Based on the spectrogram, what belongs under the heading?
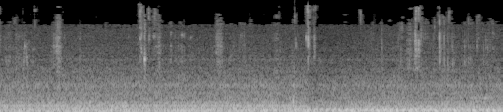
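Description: Close-up chewing of a burger, with short wet mouth clicks, over a steady low rumble from a car. A faint steady hum underneath stops about three seconds in.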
